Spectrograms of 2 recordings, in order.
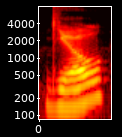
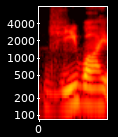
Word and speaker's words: Gyo: I think Gyo, Gyo. Gyo. Okay. Yeah, that's how you spell it.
